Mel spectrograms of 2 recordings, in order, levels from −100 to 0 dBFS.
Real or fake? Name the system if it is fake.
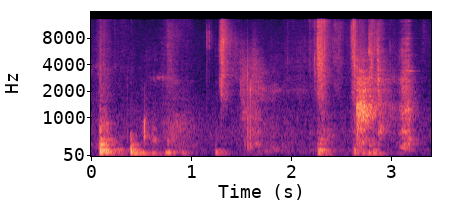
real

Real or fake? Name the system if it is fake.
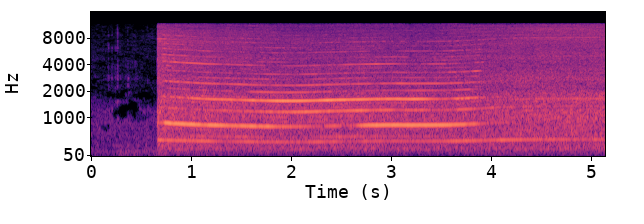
real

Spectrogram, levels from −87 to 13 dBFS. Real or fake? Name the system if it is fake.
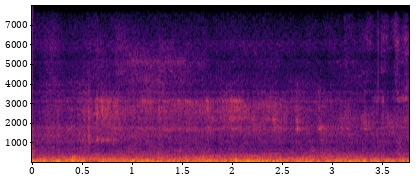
fake, codec, SNAC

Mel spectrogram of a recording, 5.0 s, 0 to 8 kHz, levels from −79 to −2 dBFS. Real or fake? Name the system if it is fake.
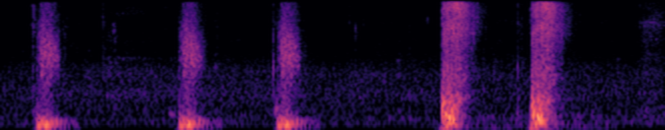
real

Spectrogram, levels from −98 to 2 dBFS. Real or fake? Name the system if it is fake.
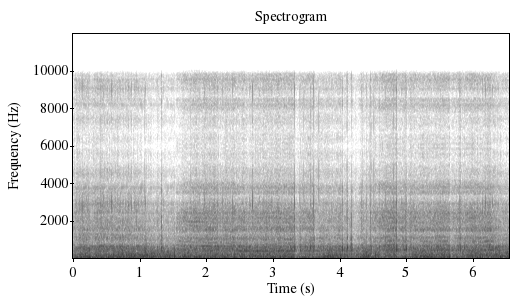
real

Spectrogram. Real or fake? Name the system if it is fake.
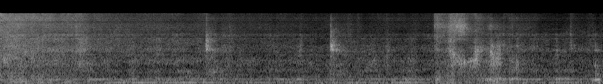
fake, codec, SNAC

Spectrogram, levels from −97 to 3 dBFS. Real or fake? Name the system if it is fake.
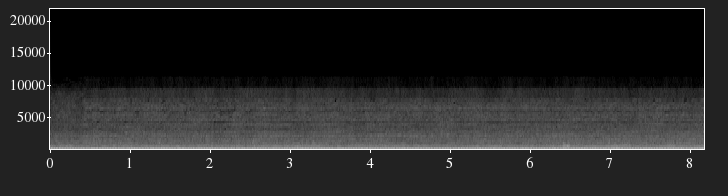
fake, codec, SNAC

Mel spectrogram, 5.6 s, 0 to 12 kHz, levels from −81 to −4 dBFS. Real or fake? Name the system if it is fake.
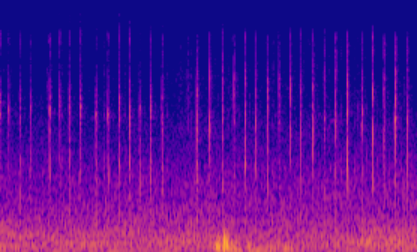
real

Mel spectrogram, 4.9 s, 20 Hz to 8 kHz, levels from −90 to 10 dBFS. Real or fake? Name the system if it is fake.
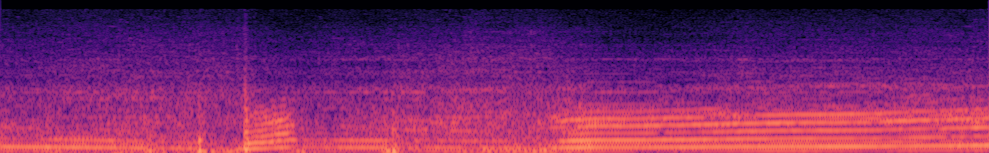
fake, codec, SNAC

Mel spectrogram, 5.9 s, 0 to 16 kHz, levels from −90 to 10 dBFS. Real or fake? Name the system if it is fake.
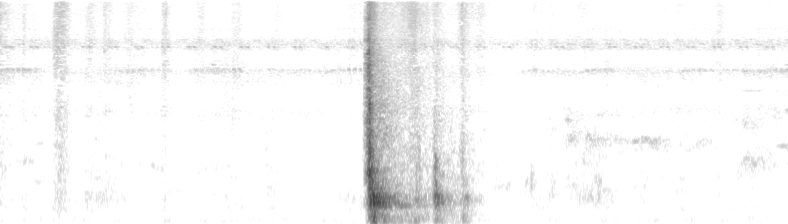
real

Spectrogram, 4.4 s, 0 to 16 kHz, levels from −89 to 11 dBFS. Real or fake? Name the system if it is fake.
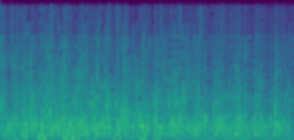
real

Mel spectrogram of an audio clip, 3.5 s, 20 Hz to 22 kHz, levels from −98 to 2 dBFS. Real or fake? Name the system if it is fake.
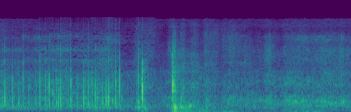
fake, codec, SNAC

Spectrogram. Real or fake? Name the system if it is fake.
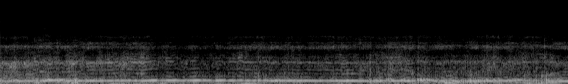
fake, codec, SNAC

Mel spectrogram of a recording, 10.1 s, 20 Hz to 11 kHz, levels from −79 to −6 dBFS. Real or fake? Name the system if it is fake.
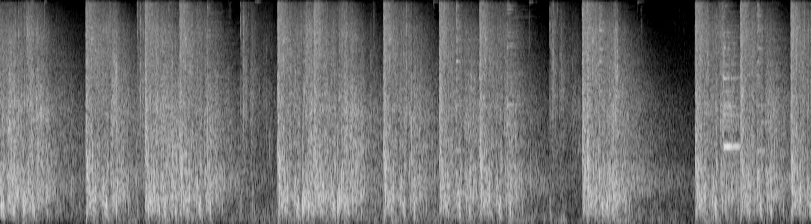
real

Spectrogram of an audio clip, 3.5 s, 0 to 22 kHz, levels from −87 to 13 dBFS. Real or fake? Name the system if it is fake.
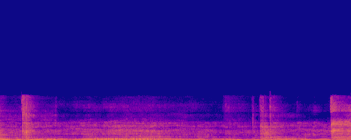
fake, codec, SNAC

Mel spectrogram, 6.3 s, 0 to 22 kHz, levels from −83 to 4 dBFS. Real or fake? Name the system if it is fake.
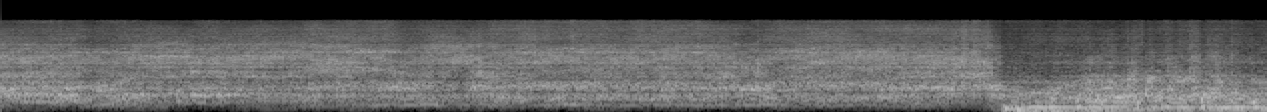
fake, codec, SNAC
